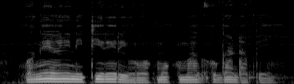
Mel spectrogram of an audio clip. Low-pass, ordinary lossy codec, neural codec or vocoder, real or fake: none; none; none; real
